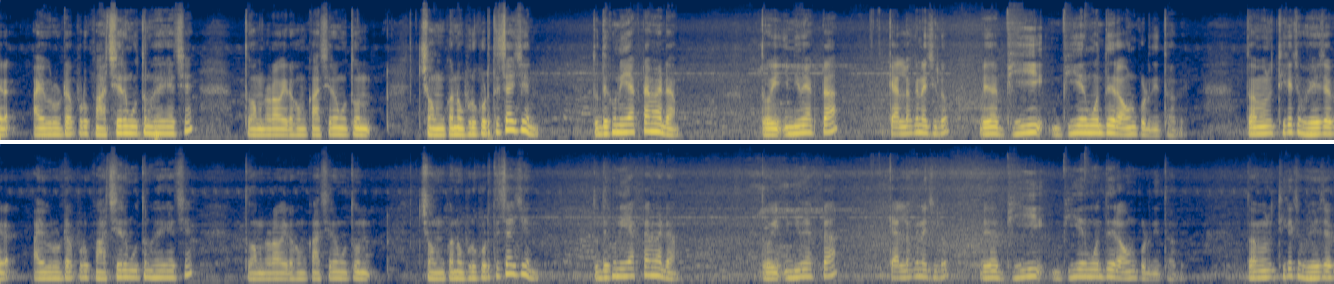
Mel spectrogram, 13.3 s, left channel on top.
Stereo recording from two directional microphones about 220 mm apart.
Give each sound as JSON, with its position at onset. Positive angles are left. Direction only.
{"t": 0.0, "sound": "speech", "side_deg": 40}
